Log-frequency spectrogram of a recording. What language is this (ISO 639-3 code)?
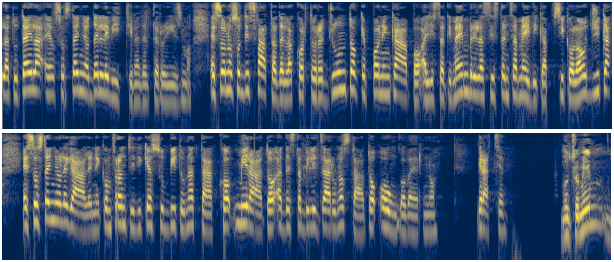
ita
